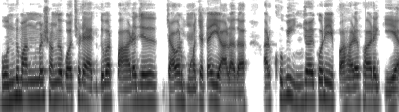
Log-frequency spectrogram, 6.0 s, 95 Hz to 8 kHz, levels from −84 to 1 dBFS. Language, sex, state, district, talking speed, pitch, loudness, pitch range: Bengali, male, West Bengal, Kolkata, 190 wpm, 140 Hz, -14 LUFS, 125-155 Hz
